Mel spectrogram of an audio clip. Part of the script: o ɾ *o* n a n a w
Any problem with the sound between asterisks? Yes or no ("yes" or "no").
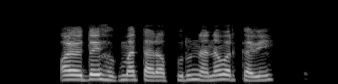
yes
